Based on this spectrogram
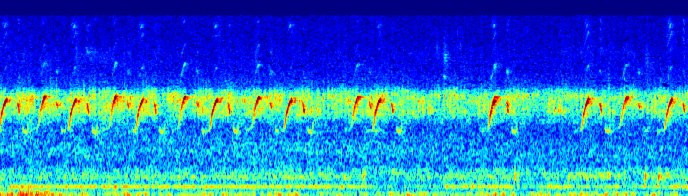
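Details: Nesting in burrows in a dry stone wall, striated pardalotes give loud, clear, high chirps that sweep upward, mostly in two-note groups repeated briskly and steadily, over a gentle low hum.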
